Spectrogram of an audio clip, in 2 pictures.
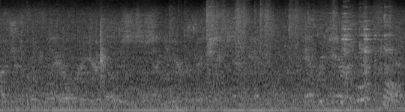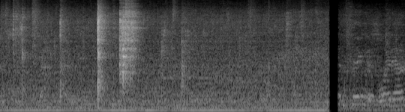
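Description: Plates and cutlery clinking and clattering as food is dished onto a plate, with two loud, sharp clinks a little past halfway, over a steady low hum.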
